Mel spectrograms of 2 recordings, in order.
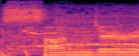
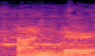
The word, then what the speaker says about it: thunder: in this uh channel i think they're saying sunder and not thunder and that's a minor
